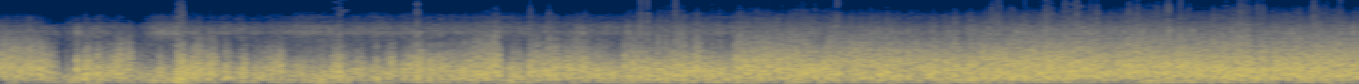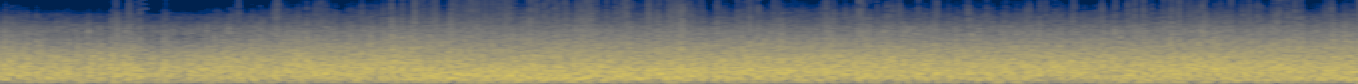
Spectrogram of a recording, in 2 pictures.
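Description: Wind rushing over the microphone of a motorcycle riding at highway speed, with the bike's running mixed in. The rush grows louder over the first six seconds or so, as at rising speed, then holds steady.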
